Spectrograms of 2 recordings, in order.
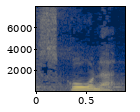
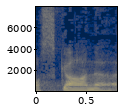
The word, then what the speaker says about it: Skåne: Skåne, as the Swedes say, or Skåne, as we say, we Brits say.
